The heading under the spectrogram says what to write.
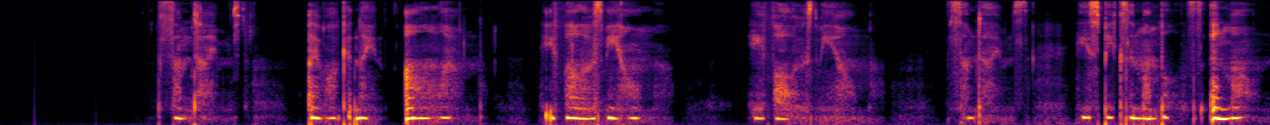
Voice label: spooky poem whispers binaural; He Follows Me Home; stereo

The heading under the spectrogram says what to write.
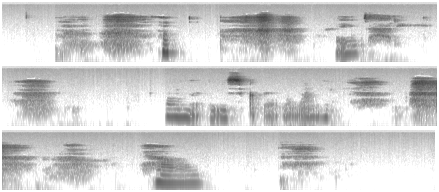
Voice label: Begging

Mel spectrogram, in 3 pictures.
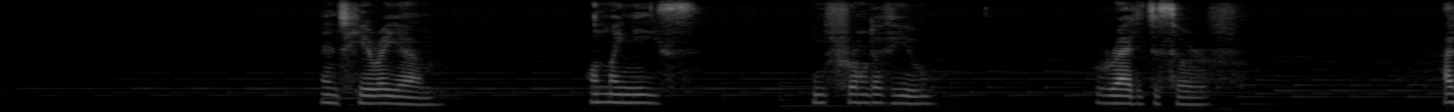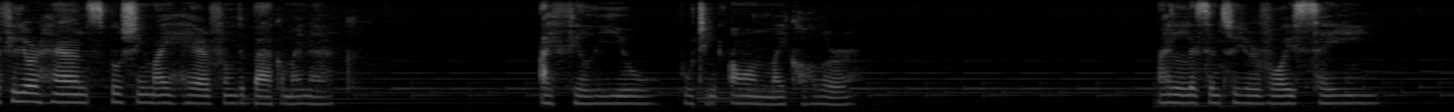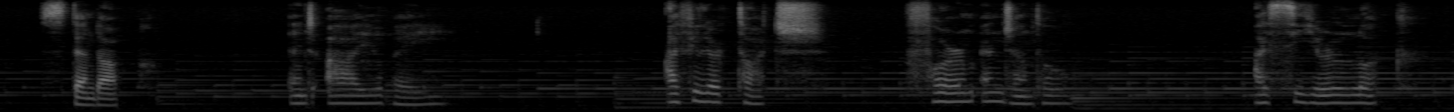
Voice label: [F4A] [Erotic poetry][Flogging][Sfx]; The burning kiss

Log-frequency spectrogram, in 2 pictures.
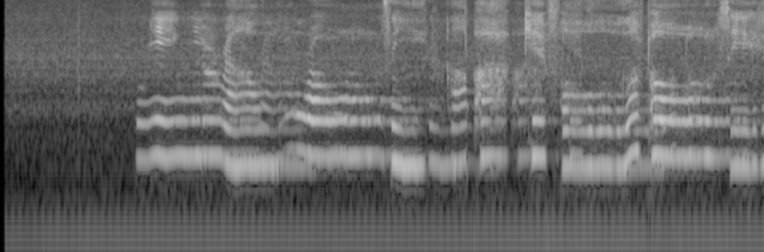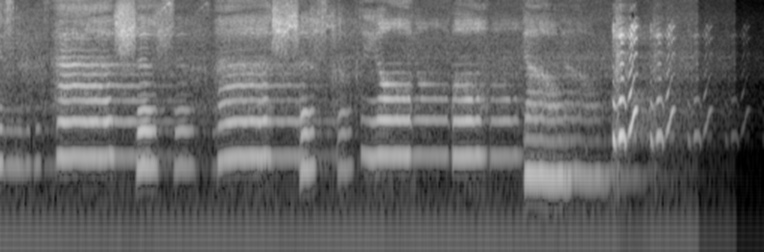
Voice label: F Creepy little girl test

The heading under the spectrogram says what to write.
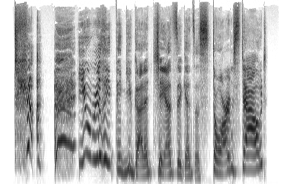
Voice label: Social Taunt; Li Li; Heroes of the Storm; warcraft

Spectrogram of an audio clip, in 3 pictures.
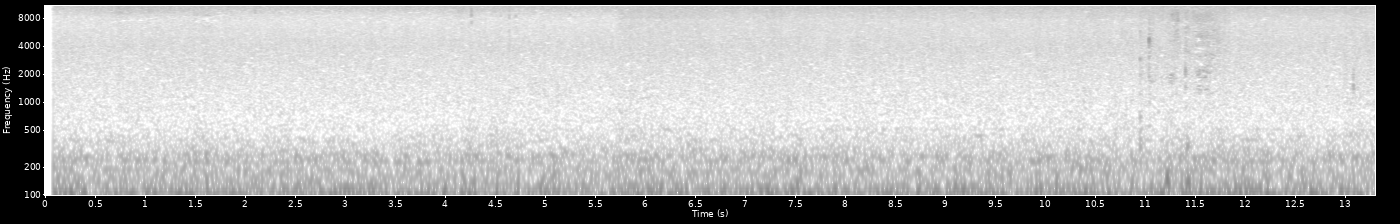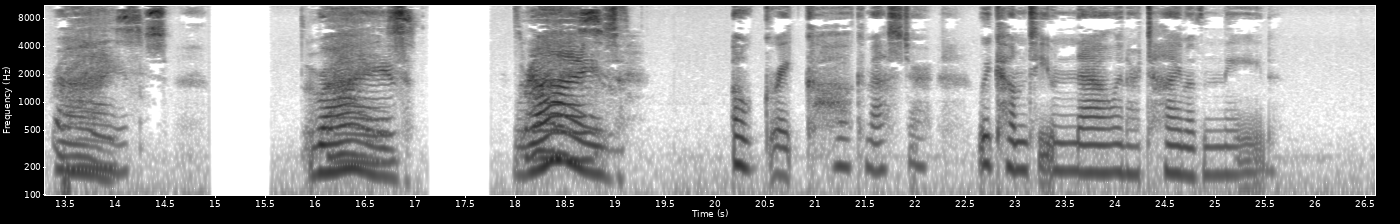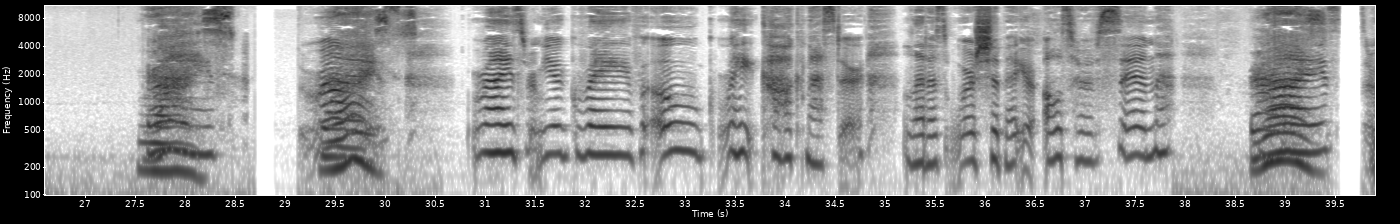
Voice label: Nuns Sans Some Ambience

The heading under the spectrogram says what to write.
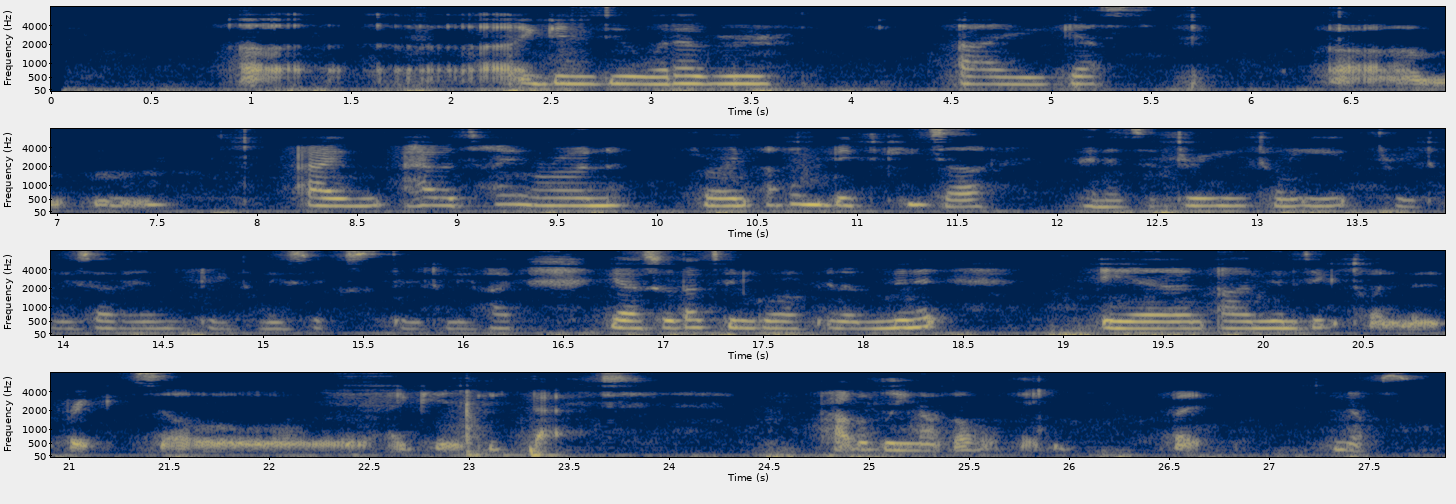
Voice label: Normal voice; Fluttershy

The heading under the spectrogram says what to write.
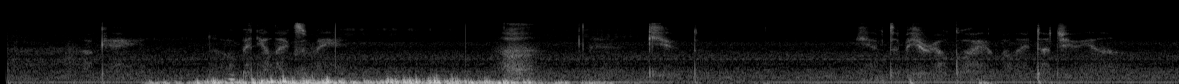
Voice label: bratty version; bullying part #2 electric bugaloo

